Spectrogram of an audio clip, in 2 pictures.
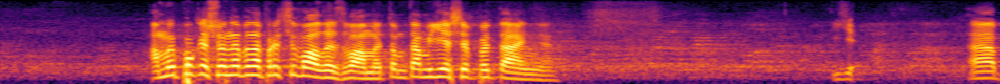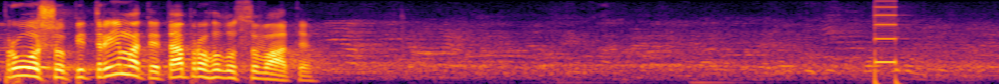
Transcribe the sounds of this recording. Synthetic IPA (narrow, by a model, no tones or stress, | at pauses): ɐmɪpɔkɪʃt͡ʃɔnɛnɐpɾɐt͡sʲʊʋɑlˠɪzʋɑmɪt̪ɐmt̪ɑmjɛʃt͡ʃɛpɪt̪ɑnʲːɐ | pɾɔʃʊpʲid̪̚t̪ɾɪmɐt̪ɪt̪ɐpɾɔɦɔlˠɔsʊʋɑt̪ɪ̰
